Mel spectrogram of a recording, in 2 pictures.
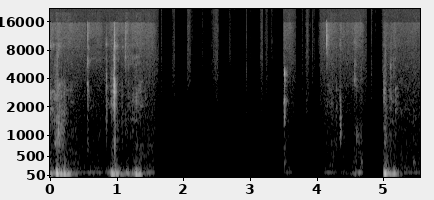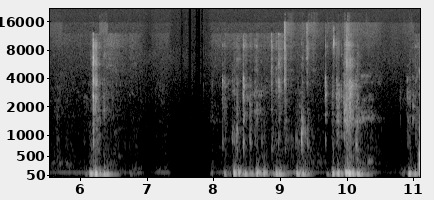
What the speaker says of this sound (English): Typing in the terminal.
